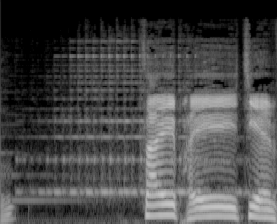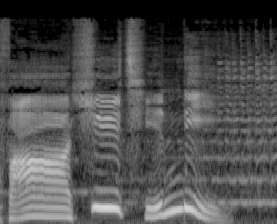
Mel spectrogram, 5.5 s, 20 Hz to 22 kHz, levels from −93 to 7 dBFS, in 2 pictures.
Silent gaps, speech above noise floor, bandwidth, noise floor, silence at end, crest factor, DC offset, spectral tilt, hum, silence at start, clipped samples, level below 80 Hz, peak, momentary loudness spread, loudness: none; 25 dB; 15.5 kHz; -43 dBFS; 0 s; 18 dB; under 0.1%; -4 dB/octave; 50 Hz at -60 dBFS; 0 s; under 0.1%; -56 dBFS; -2 dBFS; 20 LU; -17 LUFS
